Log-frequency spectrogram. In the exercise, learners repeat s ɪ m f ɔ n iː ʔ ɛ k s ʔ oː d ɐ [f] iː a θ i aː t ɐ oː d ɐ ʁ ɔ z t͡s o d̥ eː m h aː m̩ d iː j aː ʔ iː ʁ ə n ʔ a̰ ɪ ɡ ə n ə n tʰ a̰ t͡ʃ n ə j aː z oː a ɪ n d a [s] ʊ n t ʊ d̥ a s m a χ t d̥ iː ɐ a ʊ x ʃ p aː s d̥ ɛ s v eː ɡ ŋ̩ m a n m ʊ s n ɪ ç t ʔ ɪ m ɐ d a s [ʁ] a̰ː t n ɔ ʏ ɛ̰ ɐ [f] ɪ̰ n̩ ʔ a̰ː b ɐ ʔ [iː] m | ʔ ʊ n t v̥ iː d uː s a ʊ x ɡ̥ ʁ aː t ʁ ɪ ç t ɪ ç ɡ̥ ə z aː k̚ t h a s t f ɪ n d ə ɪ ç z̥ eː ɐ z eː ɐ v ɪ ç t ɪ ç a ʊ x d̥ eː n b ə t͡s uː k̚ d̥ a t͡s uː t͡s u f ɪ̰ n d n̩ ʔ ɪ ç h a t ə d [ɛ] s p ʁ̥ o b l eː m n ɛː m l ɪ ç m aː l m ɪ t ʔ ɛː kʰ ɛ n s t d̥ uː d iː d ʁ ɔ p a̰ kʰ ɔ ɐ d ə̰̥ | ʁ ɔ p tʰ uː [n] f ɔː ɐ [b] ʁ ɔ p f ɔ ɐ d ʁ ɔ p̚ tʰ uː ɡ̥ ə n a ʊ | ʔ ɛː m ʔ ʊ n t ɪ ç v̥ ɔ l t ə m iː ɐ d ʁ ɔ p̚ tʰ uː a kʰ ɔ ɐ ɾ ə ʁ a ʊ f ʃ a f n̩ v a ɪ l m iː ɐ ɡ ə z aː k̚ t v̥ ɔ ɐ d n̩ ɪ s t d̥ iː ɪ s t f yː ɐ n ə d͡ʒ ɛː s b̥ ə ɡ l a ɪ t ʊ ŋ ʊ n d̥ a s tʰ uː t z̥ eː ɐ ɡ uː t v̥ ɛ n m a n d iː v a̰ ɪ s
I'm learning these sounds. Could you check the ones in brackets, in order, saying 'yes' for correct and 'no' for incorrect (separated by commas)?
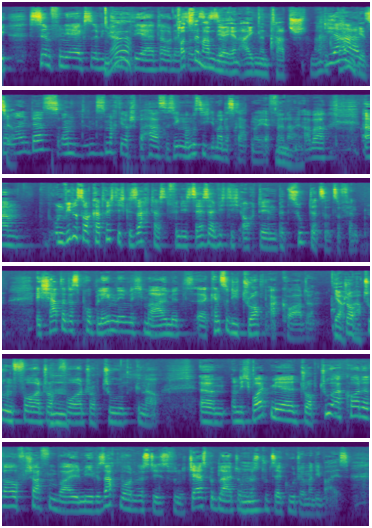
no, yes, yes, yes, no, no, yes, no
